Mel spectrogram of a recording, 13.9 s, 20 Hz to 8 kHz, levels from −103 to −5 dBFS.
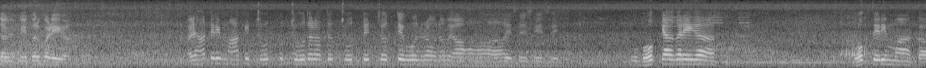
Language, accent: Marathi, native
